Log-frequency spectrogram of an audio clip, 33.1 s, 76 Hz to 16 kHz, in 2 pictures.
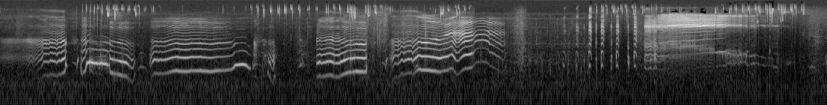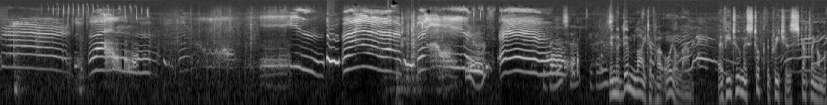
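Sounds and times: infant crying: 0.0s - 5.6s, 6.3s - 10.2s, 11.6s - 15.9s, 16.5s - 28.0s, 29.4s - 31.4s, 32.1s - 33.0s.

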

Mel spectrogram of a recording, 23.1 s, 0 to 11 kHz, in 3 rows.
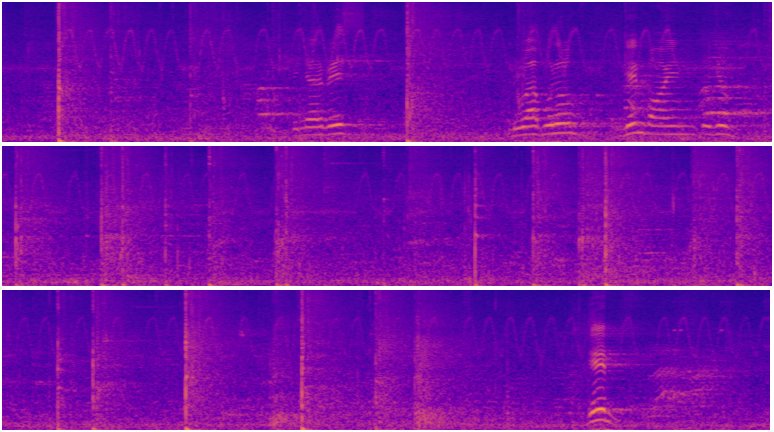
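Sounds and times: racket striking shuttlecock: 0.6s - 2.0s, 7.7s - 20.0s.

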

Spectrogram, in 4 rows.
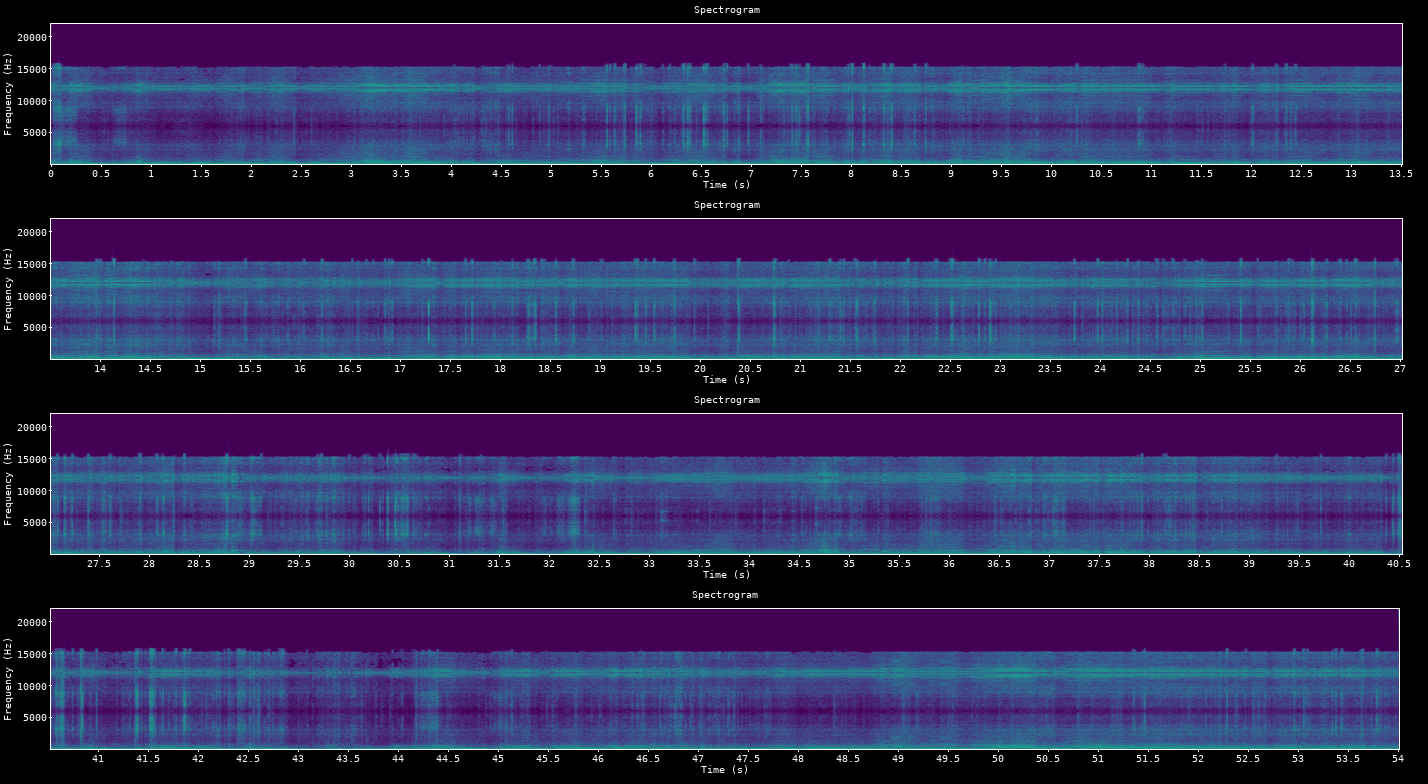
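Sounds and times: car engine revving: 0.0s - 54.0s
tyre and road noise: 0.0s - 54.0s.

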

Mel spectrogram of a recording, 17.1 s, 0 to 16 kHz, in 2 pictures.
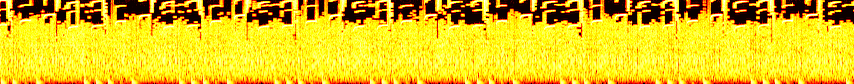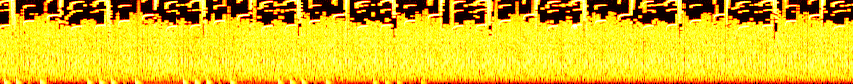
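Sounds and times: kick drum pattern: 0.0s - 12.6s
high electronic chirps: 0.0s - 14.4s.

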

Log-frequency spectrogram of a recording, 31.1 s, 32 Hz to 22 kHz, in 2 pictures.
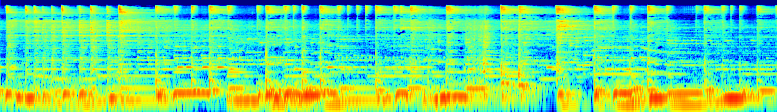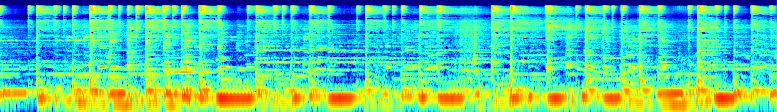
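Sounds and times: bass line: 0.0s - 31.0s
drum kit: 0.0s - 31.0s
marimba playing: 0.0s - 31.0s.

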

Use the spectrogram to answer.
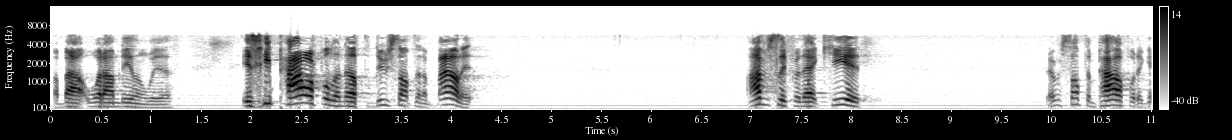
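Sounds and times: faint electrical mains hum: 0.0s - 11.0s
person speaking: 7.0s - 8.3s, 10.0s - 11.0s.

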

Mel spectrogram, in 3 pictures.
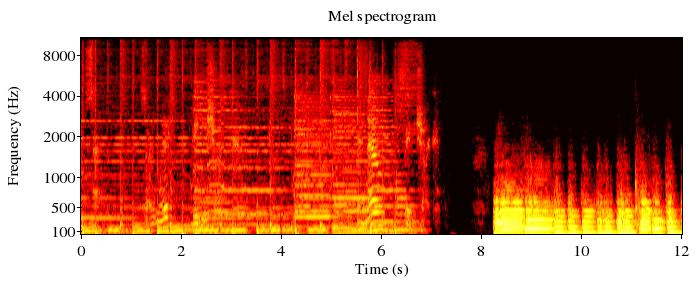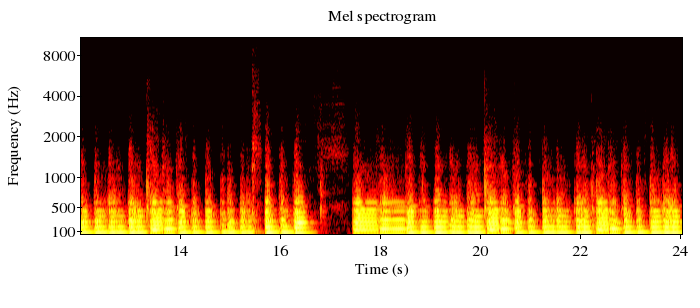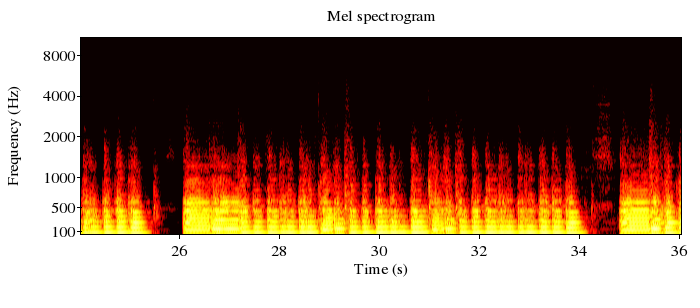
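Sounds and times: tuba playing short notes: 0.0s - 6.6s, 8.2s - 16.7s, 17.4s - 25.4s, 26.1s - 34.2s, 34.8s - 36.0s.

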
